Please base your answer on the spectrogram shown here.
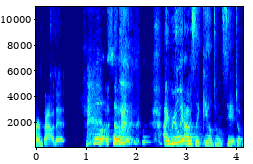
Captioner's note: chuckles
